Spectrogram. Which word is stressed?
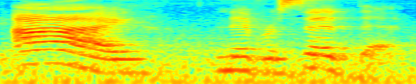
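I. The stress falls on the word I. Someone else may have said it. "the emphasis is on who the speaker is"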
